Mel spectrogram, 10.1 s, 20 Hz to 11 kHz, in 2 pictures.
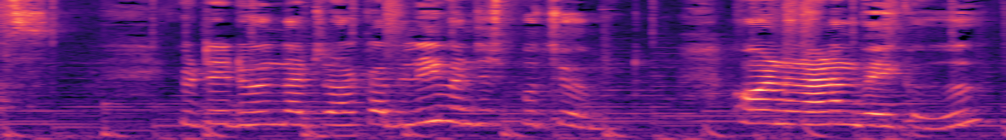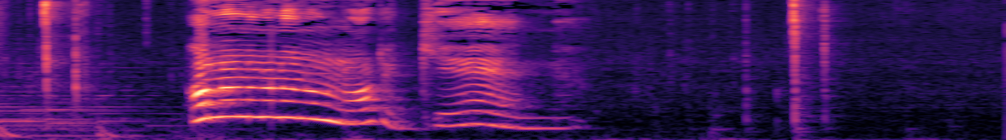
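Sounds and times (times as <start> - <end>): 
speech: 1.0 - 5.0, 6.0 - 8.0
computer keyboard arrow keys tapped navigating racing game menus: 5.1 - 5.6.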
